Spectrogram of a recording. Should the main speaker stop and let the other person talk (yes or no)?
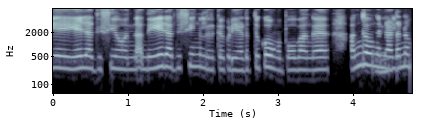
no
